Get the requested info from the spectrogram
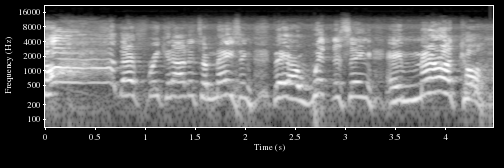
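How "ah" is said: freaked-out crowd scream. Retold or imitated. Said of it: "Everyone in the bar is like".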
